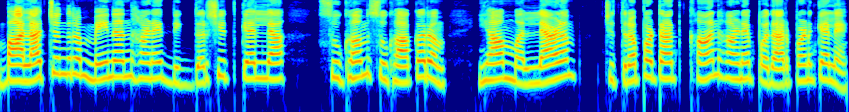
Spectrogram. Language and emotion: Goan Konkani, neutral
